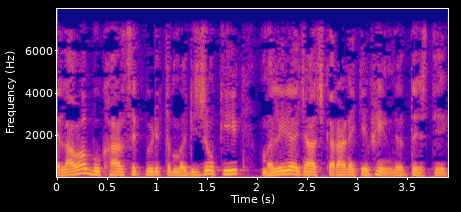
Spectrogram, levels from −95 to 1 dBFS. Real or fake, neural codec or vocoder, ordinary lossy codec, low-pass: real; none; none; 7.2 kHz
